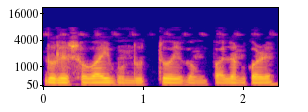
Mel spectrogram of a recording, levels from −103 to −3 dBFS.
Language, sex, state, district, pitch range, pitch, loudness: Bengali, male, West Bengal, North 24 Parganas, 95-100 Hz, 95 Hz, -19 LUFS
